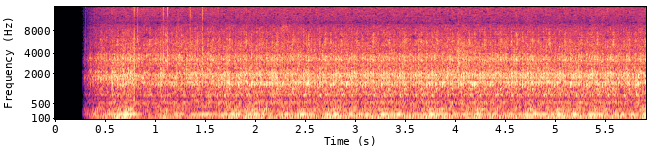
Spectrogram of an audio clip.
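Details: BMW E39 530d diesel, rough idle being checked with INPA values: clatter at idle with a low rumble that wavers rather than holding dead even; idle sounds rough.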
